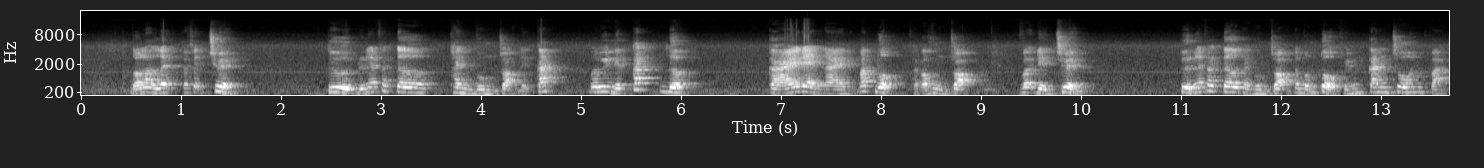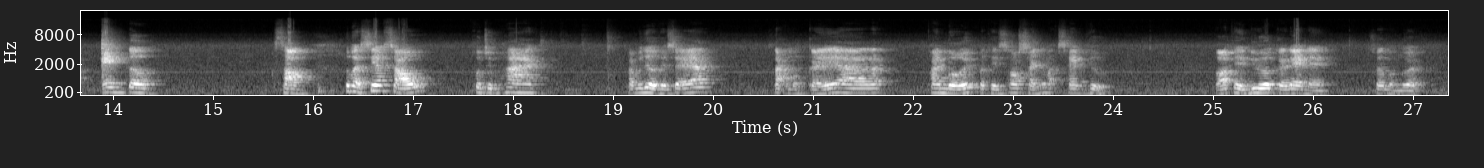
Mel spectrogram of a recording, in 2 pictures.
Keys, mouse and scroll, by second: 13.9 ctrl+Return, 17.2 shift+F6, 18.2 typing, 18.9 Return, 21.5 Return, 24.2 click, 24.4 click, 25.9 click.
